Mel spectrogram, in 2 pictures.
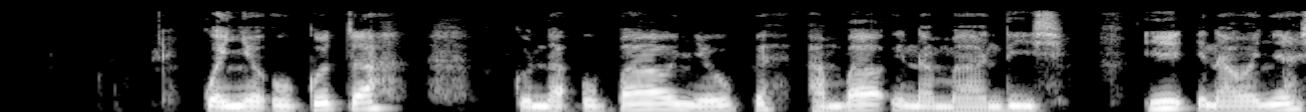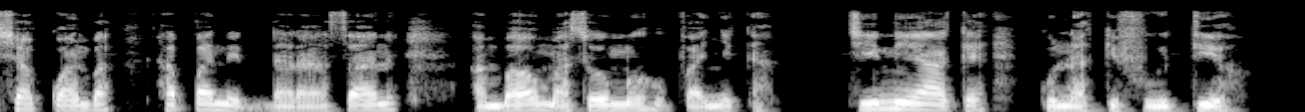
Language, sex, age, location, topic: Swahili, male, 18-24, Nakuru, education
